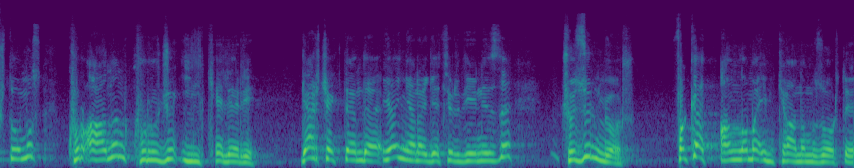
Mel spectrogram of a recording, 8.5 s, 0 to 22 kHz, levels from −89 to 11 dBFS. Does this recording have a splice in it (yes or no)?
yes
